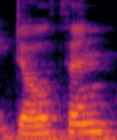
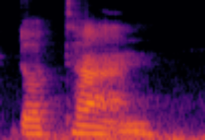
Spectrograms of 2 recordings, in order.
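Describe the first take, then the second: First: It is said with an English 'th' sound. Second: It is said with a Hebrew 't' sound.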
